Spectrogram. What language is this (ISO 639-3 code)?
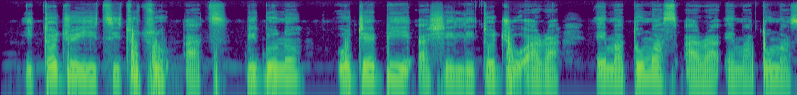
yor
